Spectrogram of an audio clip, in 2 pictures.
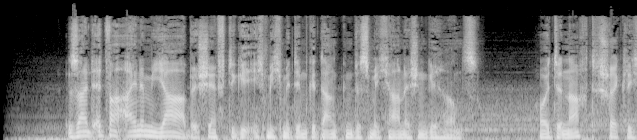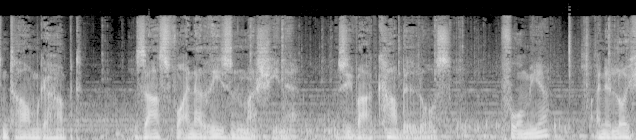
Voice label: Audio books Story telling General public, German voice-over, Serious and Engaged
